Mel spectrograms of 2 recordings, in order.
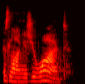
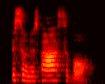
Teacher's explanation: the vowel in the preposition generally becomes the neutral sound the uh sound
